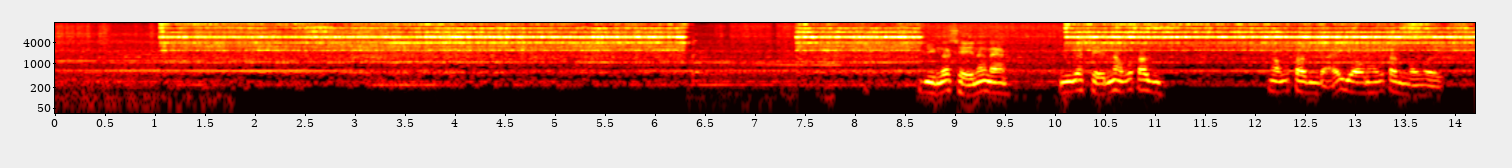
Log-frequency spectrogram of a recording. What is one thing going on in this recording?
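Metal grinds against a spinning wheel with a harsh, high screech, in several bursts.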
